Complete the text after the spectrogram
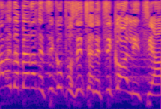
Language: Hebrew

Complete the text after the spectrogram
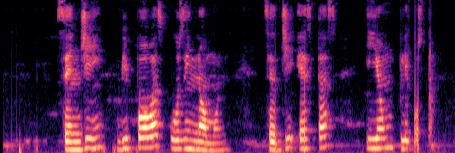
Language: Esperanto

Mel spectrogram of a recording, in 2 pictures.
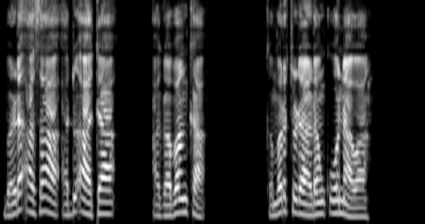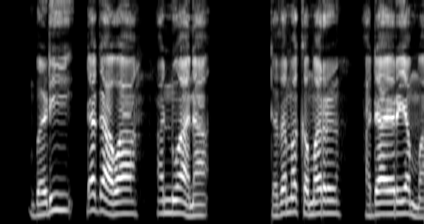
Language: Hausa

